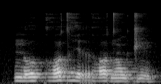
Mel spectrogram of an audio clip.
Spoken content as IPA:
n o ɡʱ ɔ d ɦ ɪ r ɦ ɔ d ɔ̃ w d͡ʒ ĩ

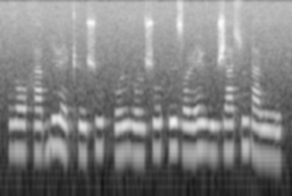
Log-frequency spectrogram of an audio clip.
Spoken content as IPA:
ð ɔ˨ h a˨ b i˦ ɭ ɛ˨ ʈʰ ø˨ ʃ u˦ h o˨˦ ɭ ð o˨ ɭ ʃ o˦ h ø˦ z ɔ˨ ɭ ɛ˦ ɭ ð y˨ ʒ a˦ ɬ y˦ ɽ a˨ l e˨

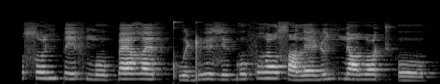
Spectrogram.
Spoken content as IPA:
sˤ u˧ ɲ p e˨˦ f ŋ o˨ p æ˦ ʁ ɛ˨˦ f kʷʼ e˨ ɖʱ ʏ˦˨ z ʏ˧ ɡ o˧ f ʁ ʏ˦ sˤ ə˨ l ɛ˧ ɳ ʏ˦ ɲ m e˧ ðˤ o˧ t͡ʃʼ o˨

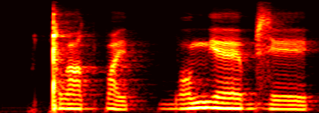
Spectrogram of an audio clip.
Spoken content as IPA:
ǃ ʊː tˤ p e | b ɔ mʲ ɛː b z e

